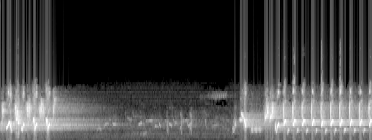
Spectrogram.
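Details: Nightingale song: a quick series of sharp, bright chirps, a pause with soft quiet notes, then a loud run of rapidly repeated, evenly spaced piping notes.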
